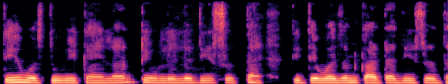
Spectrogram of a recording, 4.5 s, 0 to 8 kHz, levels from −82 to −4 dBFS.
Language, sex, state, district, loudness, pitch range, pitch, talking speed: Marathi, female, Maharashtra, Dhule, -18 LUFS, 185-200 Hz, 190 Hz, 145 wpm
